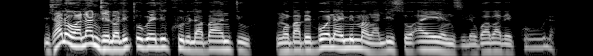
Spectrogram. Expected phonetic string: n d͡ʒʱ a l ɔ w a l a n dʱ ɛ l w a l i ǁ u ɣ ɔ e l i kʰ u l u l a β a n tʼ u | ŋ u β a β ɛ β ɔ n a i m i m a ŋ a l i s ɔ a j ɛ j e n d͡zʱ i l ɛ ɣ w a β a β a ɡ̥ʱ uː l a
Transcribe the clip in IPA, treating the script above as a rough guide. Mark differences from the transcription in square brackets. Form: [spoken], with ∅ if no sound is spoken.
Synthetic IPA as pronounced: n d͡ʒʱ a l ɔ w a l a n dʱ ɛ l w a l i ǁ u ɣ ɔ e l i kʰ u l u l a β a n tʼ u | ŋ [ɔ] β a β ɛ β ɔ n a i m i m a ŋ a l i s ɔ a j ɛ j e n d͡zʱ i l ɛ ɣ w a β a β [e] ɡ̥ʱ uː l a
